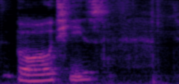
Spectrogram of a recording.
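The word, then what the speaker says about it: Boötes: It's so there's like lowerase B O dash uppercase O H dash lowerase T E S Botus Booties with the stress on the second syllable.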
